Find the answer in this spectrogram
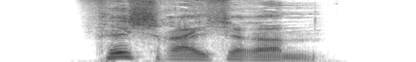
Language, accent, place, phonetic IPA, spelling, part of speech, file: German, Germany, Berlin, [ˈfɪʃˌʁaɪ̯çəʁəm], fischreicherem, adjective, De-fischreicherem.ogg
- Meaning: strong dative masculine/neuter singular comparative degree of fischreich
